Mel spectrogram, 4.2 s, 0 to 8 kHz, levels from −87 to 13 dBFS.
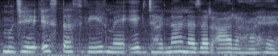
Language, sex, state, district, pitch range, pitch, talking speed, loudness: Hindi, female, Madhya Pradesh, Dhar, 225-250 Hz, 235 Hz, 145 wpm, -15 LUFS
